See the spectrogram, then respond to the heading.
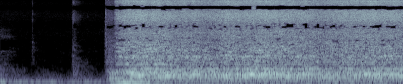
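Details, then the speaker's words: Frigidaire Gallery dryer, loud and not drying well, heard at the rear: starts up with loud steady hissy rushing metal-on-metal scrape over drum rumble at the back of the drum. "i put my ear up to the back here i got some metal on metal grinding in the rear of the drum"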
